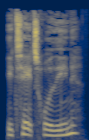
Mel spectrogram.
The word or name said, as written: etatsrådinde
